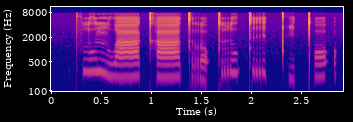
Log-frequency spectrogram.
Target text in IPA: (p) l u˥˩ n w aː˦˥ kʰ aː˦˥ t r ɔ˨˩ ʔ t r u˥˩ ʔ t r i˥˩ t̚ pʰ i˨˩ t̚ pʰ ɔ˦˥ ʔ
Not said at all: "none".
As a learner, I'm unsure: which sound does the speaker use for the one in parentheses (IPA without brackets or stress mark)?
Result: pʰ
